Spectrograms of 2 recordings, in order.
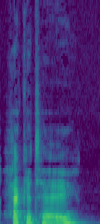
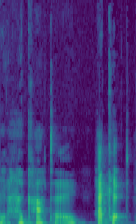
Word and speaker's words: Hekate: Well, Hekate, I need to pronounce it differently, Hekate, she did not lose her powers.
